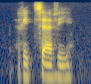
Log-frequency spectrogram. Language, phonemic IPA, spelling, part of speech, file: Esperanto, /riˈt͡sevi/, ricevi, verb, LL-Q143 (epo)-ricevi.wav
